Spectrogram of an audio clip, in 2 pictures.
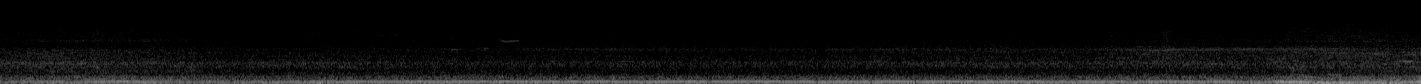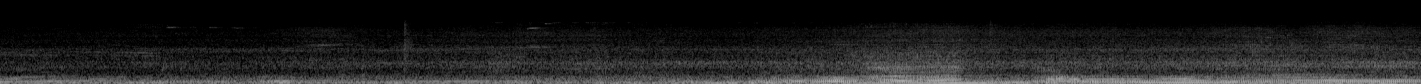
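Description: City road traffic: a steady low hum of engines, with a vehicle speeding up about halfway through and a nearer one passing, loudest about two-thirds of the way in, its engine note carrying on to the end.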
